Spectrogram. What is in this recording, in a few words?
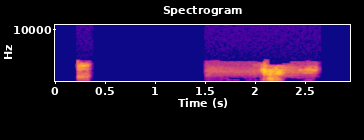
Tactical Incidents, scanner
